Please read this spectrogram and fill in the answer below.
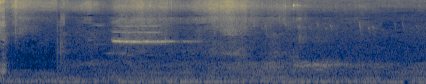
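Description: Near silence: a faint low rumble, as of light wind on the microphone, with one faint, short, high bird call about a second in.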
